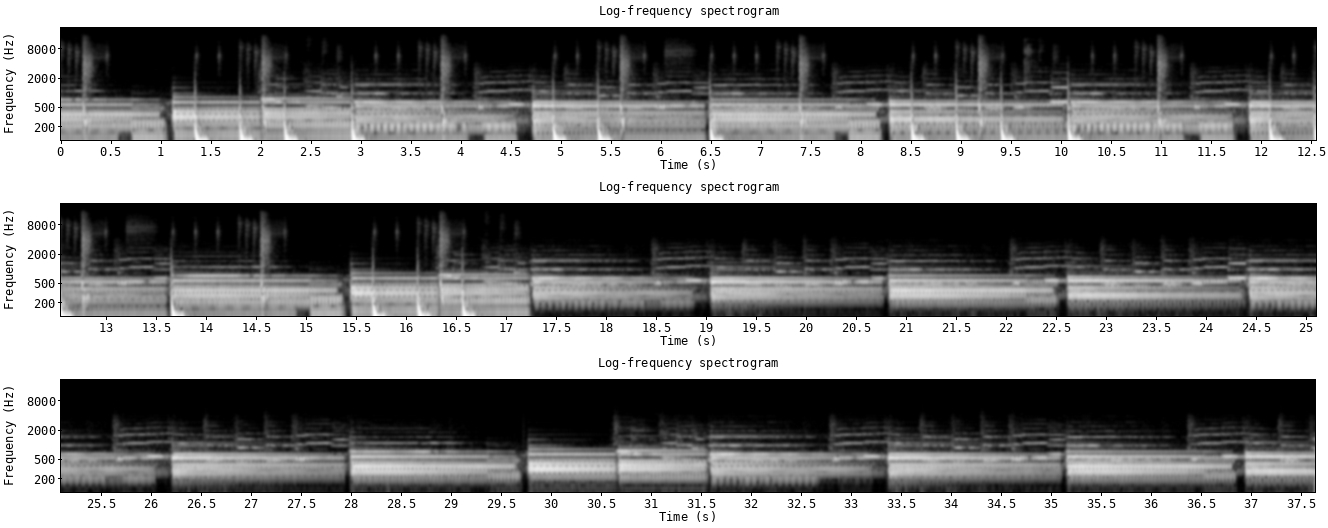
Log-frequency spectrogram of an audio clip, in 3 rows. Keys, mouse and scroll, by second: 1.1 middle click, 6.7 double click, 12.1 s, 13.3 typing, 15.0 scroll up 1, 15.6-16.3 typing.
